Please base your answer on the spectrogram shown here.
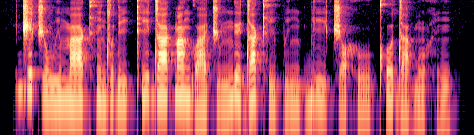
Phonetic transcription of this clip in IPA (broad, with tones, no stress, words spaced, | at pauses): d͡ʒɛ˦t͡ʃo˨βi˨ maː˨kʰĩ˨du˨ɗiː˨ kʼi˦ daː˦k͡pã˦ ɡʷaː˨t͡ʃu˨ ŋe˦˨da˦kʼi˨ pi˨ŋɪ˨ɡ͡biː˦˨ t͡ʃɔ˨huː˨ kʼo˦da˨ɓũ˨ hĩ˨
